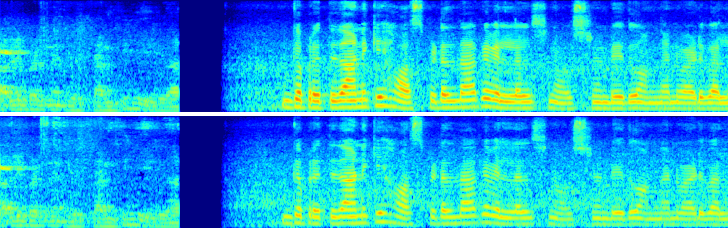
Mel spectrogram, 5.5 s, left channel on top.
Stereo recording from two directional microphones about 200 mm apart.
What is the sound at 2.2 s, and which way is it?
A woman's voice, 20° left (ahead or behind).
